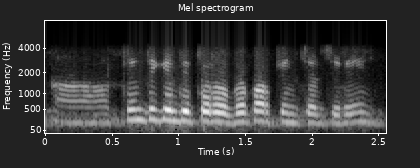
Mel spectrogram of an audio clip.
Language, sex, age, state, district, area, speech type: Odia, male, 45-60, Odisha, Nabarangpur, rural, conversation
